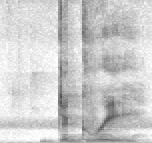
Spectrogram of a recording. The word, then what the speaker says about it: degree: look at the word degree degree now we have an e in both syllables when we say the word degree degree we're gonna split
